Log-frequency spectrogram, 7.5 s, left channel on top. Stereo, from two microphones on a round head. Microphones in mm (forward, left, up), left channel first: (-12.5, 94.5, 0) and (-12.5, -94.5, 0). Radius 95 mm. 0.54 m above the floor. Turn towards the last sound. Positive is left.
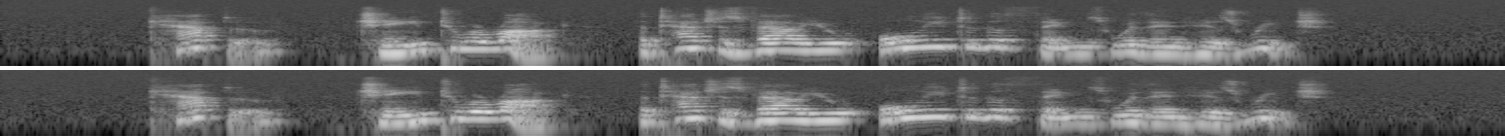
turn(degrees=25)  # may be behind; listen again after turning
